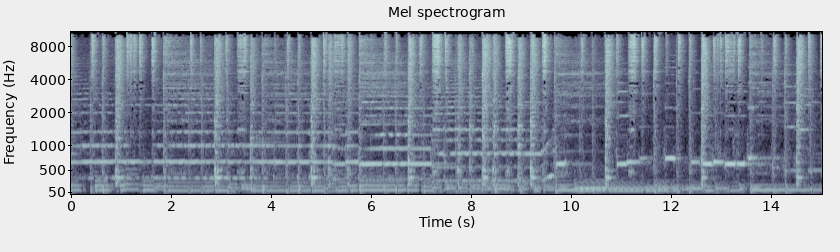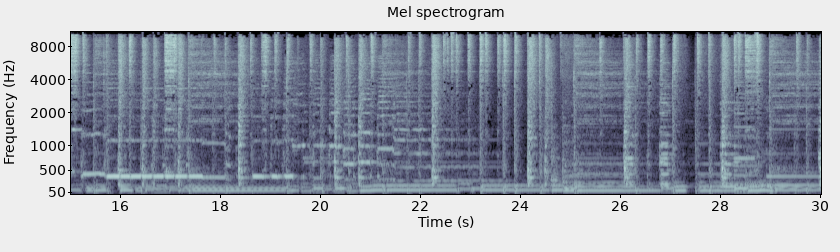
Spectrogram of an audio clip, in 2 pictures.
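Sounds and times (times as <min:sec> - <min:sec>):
bass line: 0:00.0 - 0:30.0
drum kit: 0:00.0 - 0:30.0
electric guitar lead: 0:00.0 - 0:30.0.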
